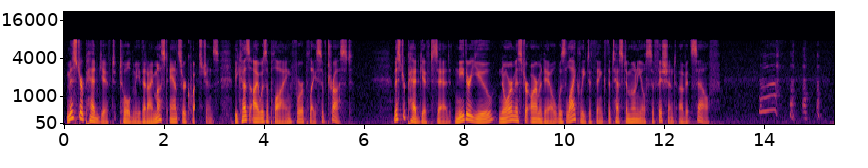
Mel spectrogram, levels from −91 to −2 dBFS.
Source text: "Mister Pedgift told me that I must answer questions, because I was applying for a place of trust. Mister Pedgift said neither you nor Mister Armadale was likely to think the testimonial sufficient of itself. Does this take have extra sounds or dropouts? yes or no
yes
